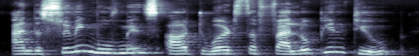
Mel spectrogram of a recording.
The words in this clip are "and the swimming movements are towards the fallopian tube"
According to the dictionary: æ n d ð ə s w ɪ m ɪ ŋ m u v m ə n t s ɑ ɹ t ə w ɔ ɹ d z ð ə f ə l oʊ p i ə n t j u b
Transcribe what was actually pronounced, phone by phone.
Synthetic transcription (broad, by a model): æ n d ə s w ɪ m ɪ ŋ m u v m ə n t s ɑ ɹ t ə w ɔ ɹ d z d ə f ə l oʊ p i ə n t j u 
